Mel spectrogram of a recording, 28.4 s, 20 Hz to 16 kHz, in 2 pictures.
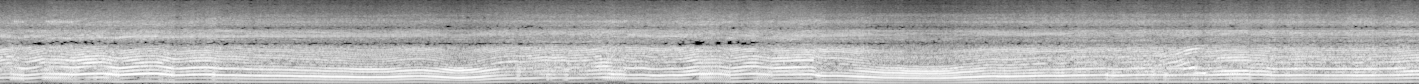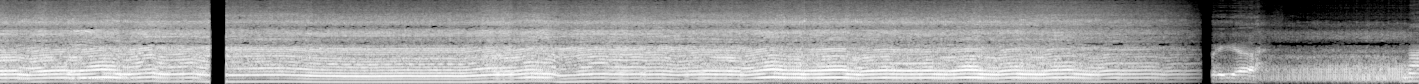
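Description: Poulan Pro 50cc two-stroke chainsaw with a 20-inch bar running at high revs while cutting through a 17-inch log; its engine pitch dips and recovers twice. The sound breaks off for an instant about halfway, and cuts off suddenly near the end.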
